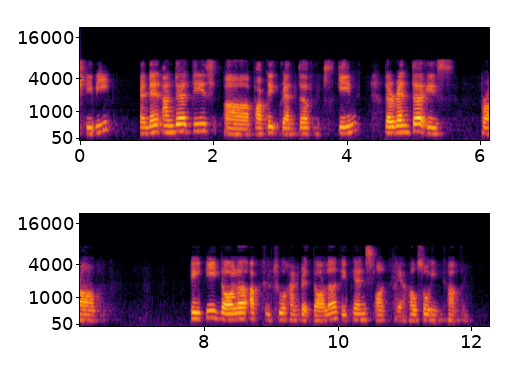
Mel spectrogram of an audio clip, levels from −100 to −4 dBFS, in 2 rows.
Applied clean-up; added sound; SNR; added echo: neural mask model DeepFilterNet 3.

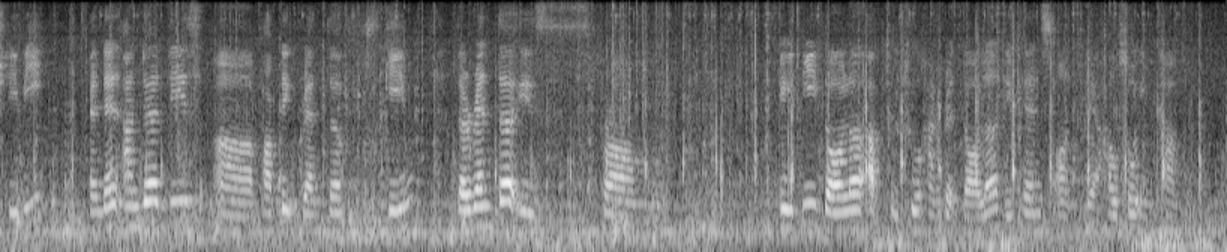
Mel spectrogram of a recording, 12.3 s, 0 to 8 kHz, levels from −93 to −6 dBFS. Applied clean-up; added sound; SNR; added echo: none; Livestock, farm animals, working animals; 5 dB; none.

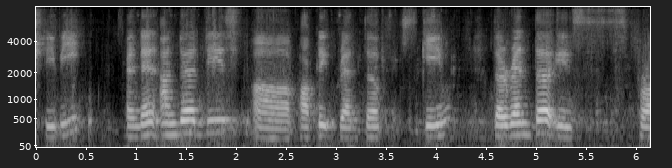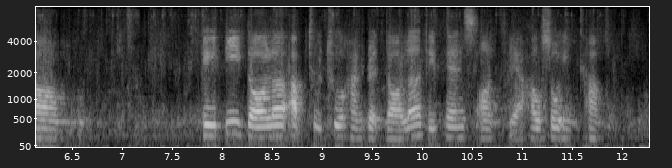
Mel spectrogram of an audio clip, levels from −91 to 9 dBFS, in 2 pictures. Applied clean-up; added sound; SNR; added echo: neural separator model SepFormer DNS4.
